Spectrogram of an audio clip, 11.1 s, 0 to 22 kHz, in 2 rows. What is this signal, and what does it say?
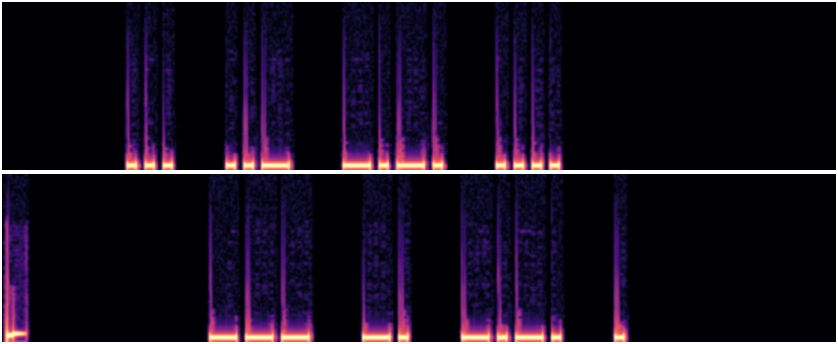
Morse code, heard as a keyed tone, about 20 wpm, spaced as for 14 wpm, 700 Hz. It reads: SUCH ONCE
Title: 2x Character Spacing - Top 300 Words - 20wpm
